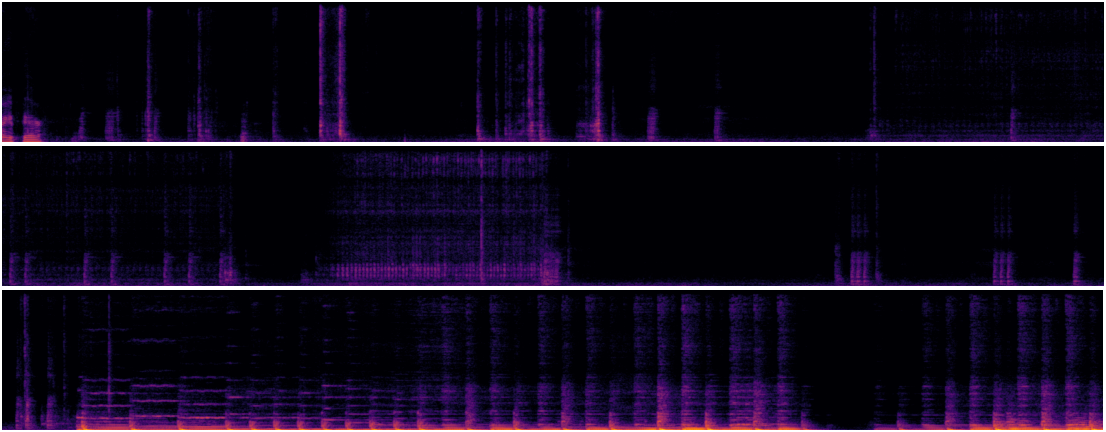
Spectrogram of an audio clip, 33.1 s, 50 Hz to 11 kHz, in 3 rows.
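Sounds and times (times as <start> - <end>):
tape motor whirring: 8.7 - 13.4.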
